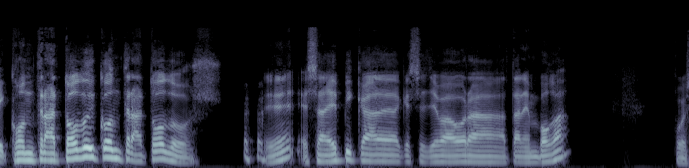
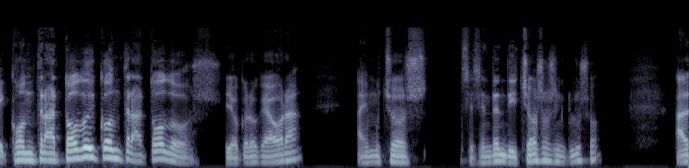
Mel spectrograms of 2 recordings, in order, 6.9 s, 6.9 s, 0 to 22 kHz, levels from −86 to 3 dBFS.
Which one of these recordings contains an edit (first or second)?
second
